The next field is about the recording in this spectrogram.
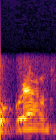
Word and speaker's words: Brown: Yes, this is Errol Brown here.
